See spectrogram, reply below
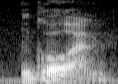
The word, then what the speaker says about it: Gohan: Entonces, pues Gohan sería Gohan, ¿no? Vamos a decir, porque la H es muda, no se pronuncia.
